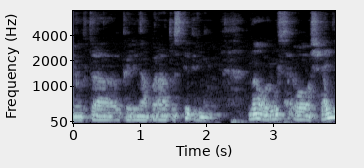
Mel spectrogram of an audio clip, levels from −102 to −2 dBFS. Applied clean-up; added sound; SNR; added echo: classical method WPE with log-MMSE.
